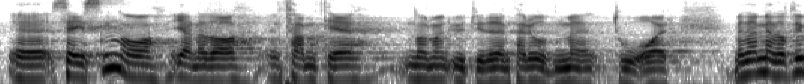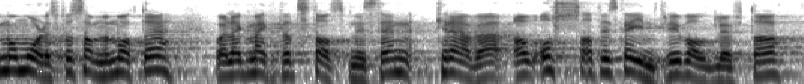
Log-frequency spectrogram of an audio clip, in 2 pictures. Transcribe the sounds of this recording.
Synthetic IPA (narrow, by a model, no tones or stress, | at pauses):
sæɪsn̩ɔjæːɳəd̪ɑfɛmːt̪ʰeː | nɔɾmɑnʔʉːʋiːd̪əɖɛnpʰæɾɪuːd̪n̩mɛt̪ʰuːoːɾ | mɛnjæɪeːnəɾɑt̪ʋɪmɔmoːləɔspʰɔsɑmːəmoːt̪ə | ɔɛlɛɡ̪mæɾkət̪ɪlɑt̪st̪ɑːt̪smɪnɪst̪əɳkʰɾeːʋəɑʋɔsɑt̪ʋɪskɑɪnːfɾyːʋɑlɡlœft̪ɑ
